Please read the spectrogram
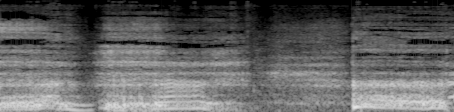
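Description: A dog, Murphy, growls playfully while someone plays with it, in three long, rough rumbling bouts separated by short breaks, loud and steady, with no talking over it.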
